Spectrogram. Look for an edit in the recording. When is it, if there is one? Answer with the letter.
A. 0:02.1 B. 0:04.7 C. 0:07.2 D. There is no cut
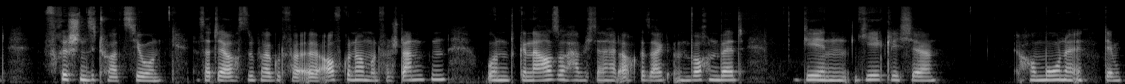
D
